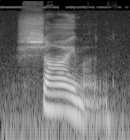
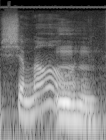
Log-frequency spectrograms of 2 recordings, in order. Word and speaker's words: Shimon: the book, uh, I thought it was Shyman. Mhm. Uh when I first was reading the book when he after he was born, but I noticed when I went to the talk that you gave at the library in Westfield, you were pronouncing his name Shimone.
